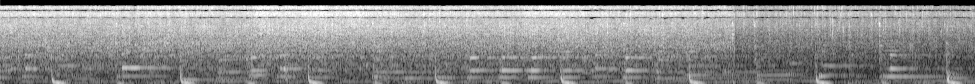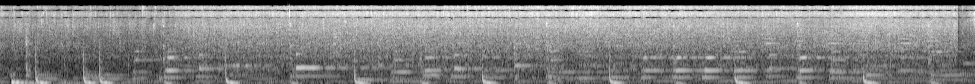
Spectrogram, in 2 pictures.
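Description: Garlic and tomato ketchup sizzling in butter in a frying pan, stirred with a wooden spatula. The sizzle is a steady hiss that eases for a few seconds in the middle. Background music with a steady beat plays alongside.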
